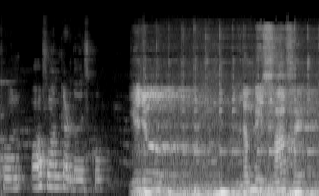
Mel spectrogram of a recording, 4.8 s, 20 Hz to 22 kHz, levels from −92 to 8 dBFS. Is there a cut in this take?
yes; 1 cut; at 2.0 s

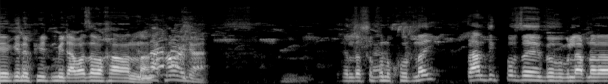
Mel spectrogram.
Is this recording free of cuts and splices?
no; 1 cut; at 3.5 s

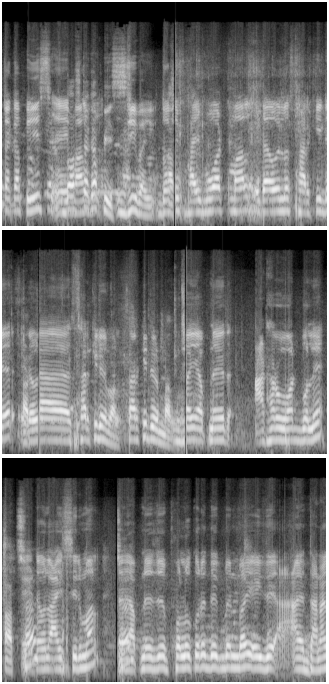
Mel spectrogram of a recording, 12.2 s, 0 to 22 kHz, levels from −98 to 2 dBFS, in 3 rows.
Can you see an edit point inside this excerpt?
yes; 4 cuts; at 2.2 s, 4.5 s, 6.4 s, 9.5 s

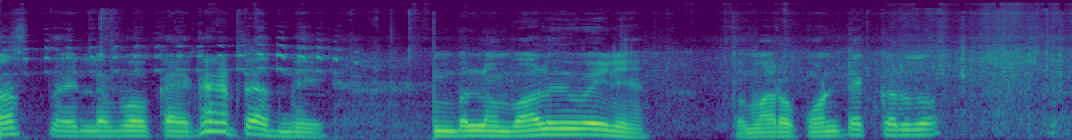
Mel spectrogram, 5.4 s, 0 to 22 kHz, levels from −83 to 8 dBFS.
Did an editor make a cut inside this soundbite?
yes; 1 cut; at 2.2 s

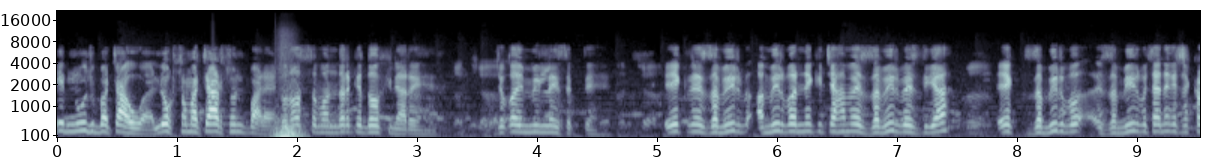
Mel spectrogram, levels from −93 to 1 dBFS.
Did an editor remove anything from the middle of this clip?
yes; 1 cut; at 1.8 s

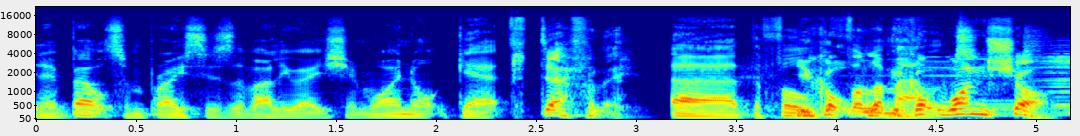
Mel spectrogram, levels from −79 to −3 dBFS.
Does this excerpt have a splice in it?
no; 0 cuts

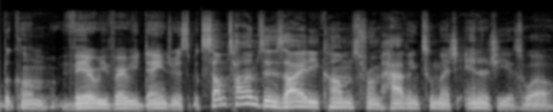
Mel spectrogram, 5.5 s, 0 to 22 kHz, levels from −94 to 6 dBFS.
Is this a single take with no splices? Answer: no; 1 cut; at 1.9 s

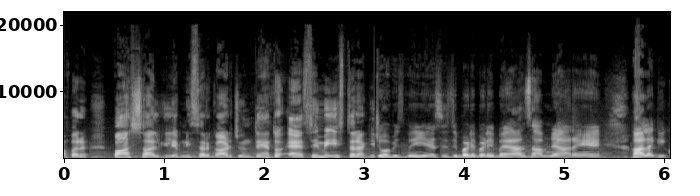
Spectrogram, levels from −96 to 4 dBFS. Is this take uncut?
no; 1 cut; at 3.1 s

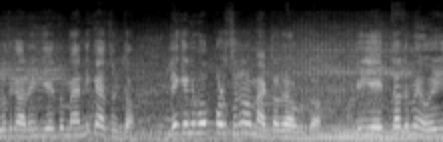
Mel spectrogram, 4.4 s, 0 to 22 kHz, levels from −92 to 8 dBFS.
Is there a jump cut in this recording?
no; 0 cuts

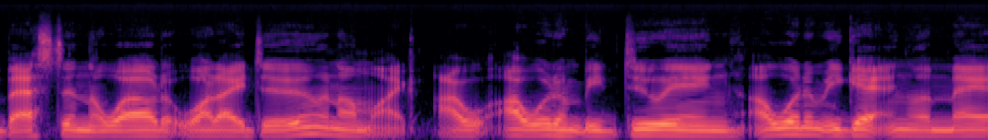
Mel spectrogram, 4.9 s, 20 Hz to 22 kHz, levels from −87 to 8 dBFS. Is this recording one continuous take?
yes; 0 cuts

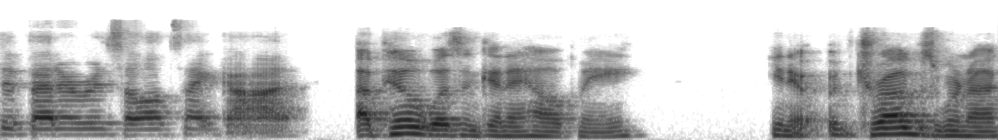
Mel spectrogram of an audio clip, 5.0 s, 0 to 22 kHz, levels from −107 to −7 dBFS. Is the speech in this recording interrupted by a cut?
yes; 1 cut; at 1.6 s

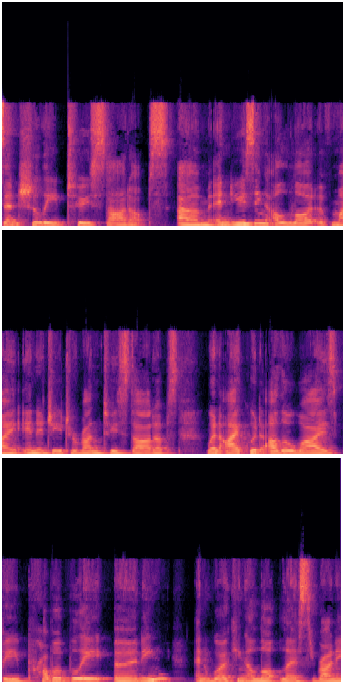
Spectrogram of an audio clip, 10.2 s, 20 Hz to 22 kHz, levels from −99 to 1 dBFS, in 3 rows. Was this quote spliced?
no; 0 cuts

